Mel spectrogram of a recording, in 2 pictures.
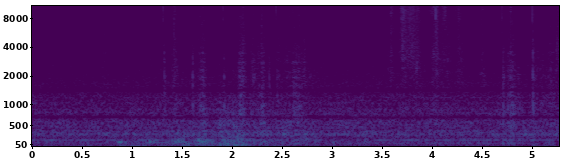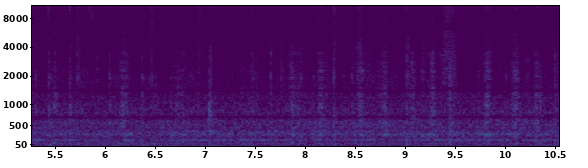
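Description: A ballpoint pen writes steadily on a thin sheet of paper resting on a wooden desk, the sheet held in place by one hand while the other writes. Quick, irregular scratching strokes rise over a low, steady hum, with faint bright ticks throughout.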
